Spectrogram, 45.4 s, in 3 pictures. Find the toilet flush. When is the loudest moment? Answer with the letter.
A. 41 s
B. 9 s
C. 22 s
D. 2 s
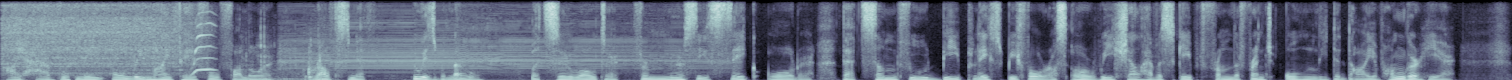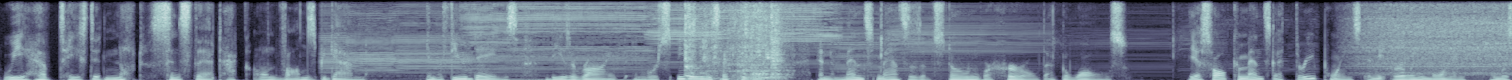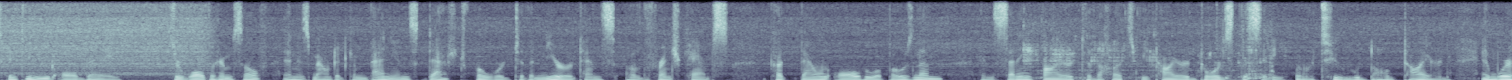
C.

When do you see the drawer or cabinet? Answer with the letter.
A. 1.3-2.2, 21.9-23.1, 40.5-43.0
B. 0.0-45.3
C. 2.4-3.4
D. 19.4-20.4
C.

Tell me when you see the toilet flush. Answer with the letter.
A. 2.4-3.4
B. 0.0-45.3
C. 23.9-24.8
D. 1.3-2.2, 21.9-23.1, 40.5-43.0
D.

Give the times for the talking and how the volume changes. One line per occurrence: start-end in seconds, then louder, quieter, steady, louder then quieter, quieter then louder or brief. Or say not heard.
0.0-45.3 steady.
